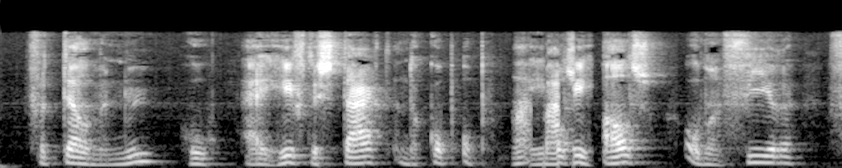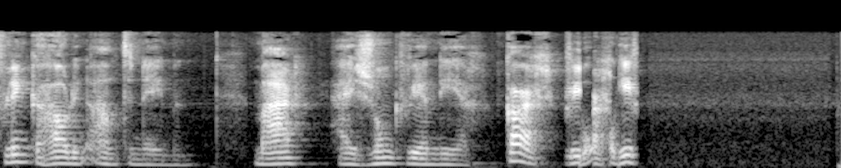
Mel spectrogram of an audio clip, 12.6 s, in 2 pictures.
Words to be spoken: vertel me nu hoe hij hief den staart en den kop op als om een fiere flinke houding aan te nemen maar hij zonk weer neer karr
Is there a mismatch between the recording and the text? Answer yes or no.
yes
